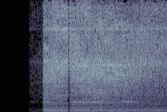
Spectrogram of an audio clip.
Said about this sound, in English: Lawnmower?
